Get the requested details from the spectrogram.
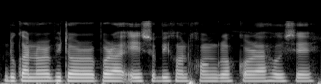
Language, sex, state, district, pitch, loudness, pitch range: Assamese, male, Assam, Sonitpur, 160 Hz, -17 LUFS, 155-165 Hz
